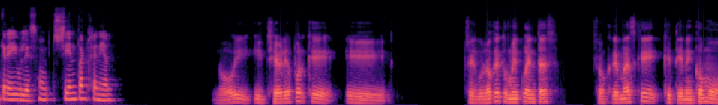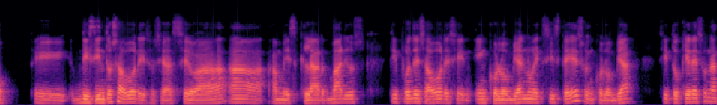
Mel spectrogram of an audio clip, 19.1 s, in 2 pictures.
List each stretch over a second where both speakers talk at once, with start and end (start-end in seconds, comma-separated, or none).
none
